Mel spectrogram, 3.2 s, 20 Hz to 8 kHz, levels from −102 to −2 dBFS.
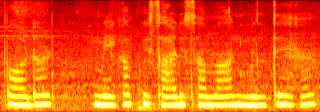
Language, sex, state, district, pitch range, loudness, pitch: Hindi, female, Bihar, Patna, 220-235 Hz, -12 LUFS, 230 Hz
